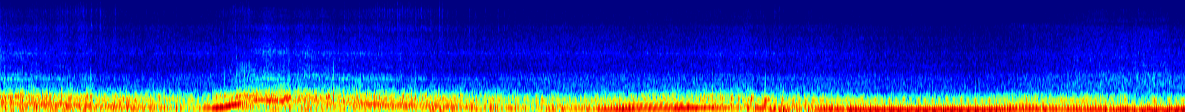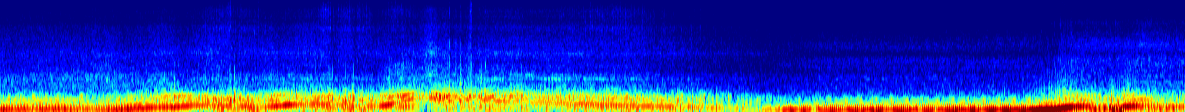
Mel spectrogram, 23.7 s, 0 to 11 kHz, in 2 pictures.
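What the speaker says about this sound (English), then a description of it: "Let's get some bits of the exhaust sound and everything else now then." A 2006 Pontiac GTO with its 6-litre V8 revs repeatedly, the exhaust climbing in pitch through several sweeping rises and dropping back to a deep idle rumble, loud and close, with a final sharp rev at the end.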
